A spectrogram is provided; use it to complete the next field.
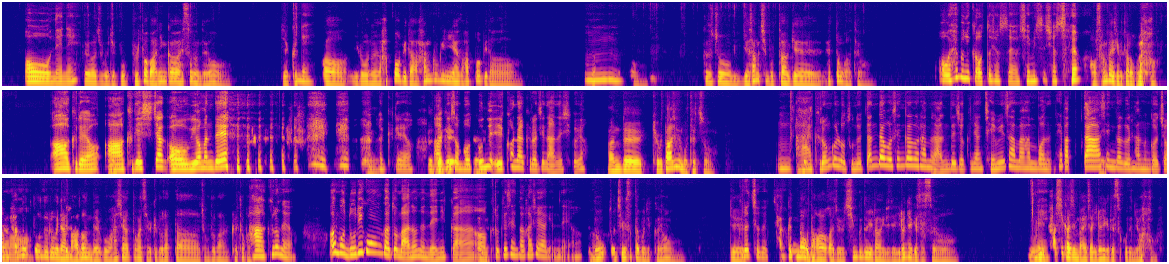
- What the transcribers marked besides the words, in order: other background noise; distorted speech; tapping; unintelligible speech; laughing while speaking: "재밌으셨어요?"; laughing while speaking: "재밌더라고요"; laugh; laughing while speaking: "했었거든요"
- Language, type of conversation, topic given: Korean, unstructured, 여행에서 가장 기억에 남는 추억은 무엇인가요?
